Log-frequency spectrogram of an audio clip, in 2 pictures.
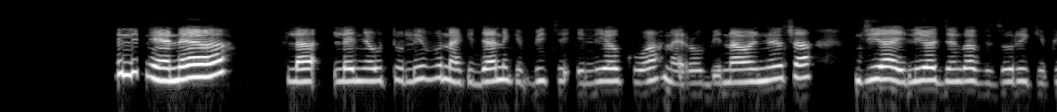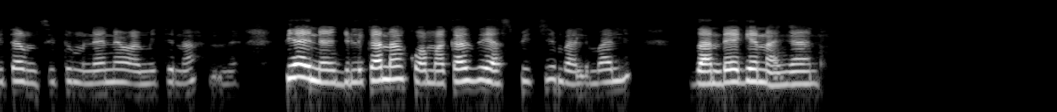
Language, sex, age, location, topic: Swahili, female, 25-35, Nairobi, government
